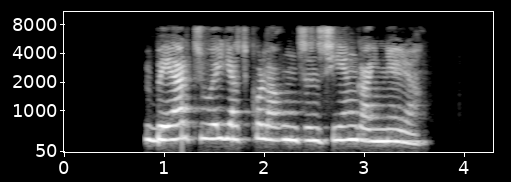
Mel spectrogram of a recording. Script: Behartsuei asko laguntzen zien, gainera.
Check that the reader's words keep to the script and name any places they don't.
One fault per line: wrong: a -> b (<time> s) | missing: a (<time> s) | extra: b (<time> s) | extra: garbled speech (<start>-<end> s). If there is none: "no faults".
no faults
